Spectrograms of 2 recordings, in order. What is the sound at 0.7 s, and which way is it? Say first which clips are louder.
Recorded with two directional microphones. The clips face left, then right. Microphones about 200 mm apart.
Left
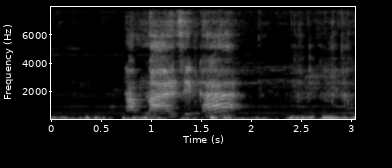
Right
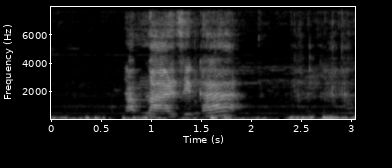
Speech: even; 30° right (ahead or behind).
